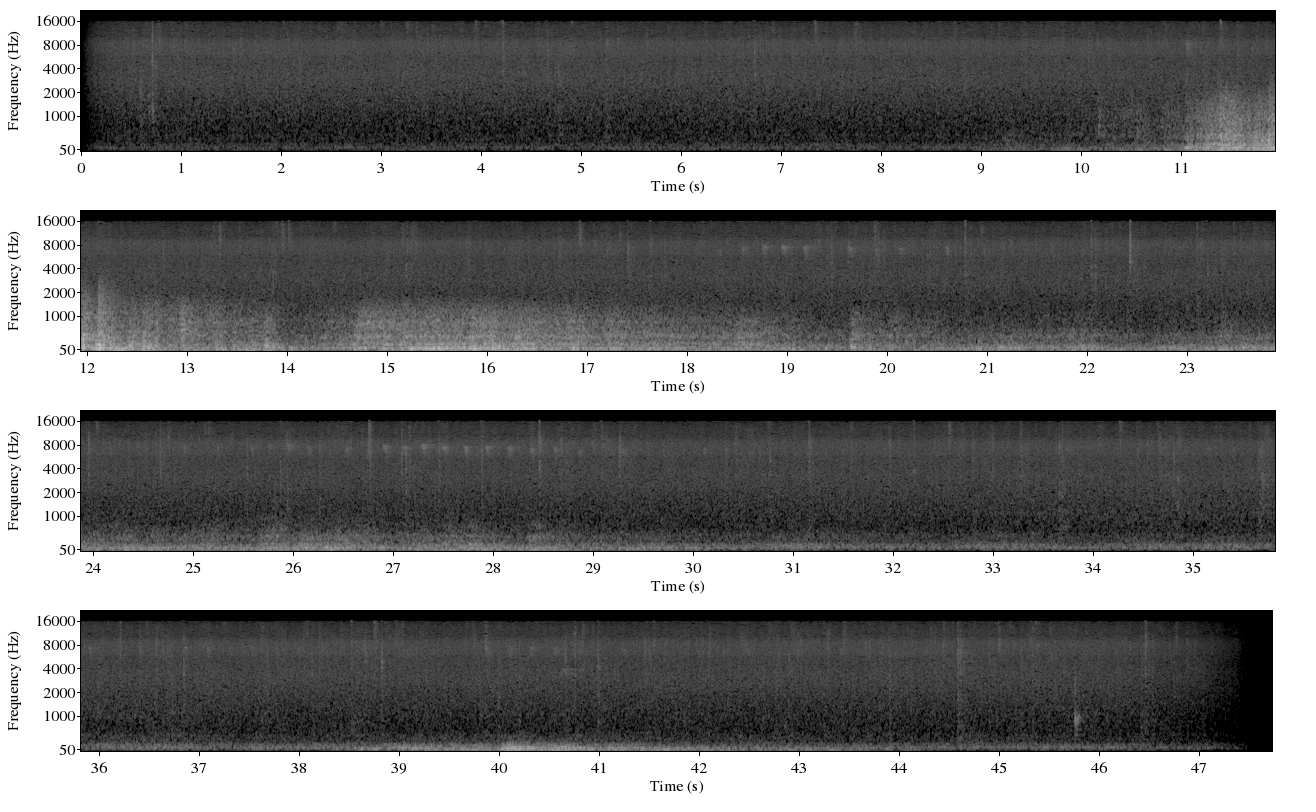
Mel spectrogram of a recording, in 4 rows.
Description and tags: Quick recording of some thunder during light rain. Urban setting with birds quietly chirping in the background. Some heavier water drops can be heard closer to the microphone.
Recorded with a Blue Yeti Pro (stereo mode) with a sock for wind protection through the Scarlett 2i4 interface.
